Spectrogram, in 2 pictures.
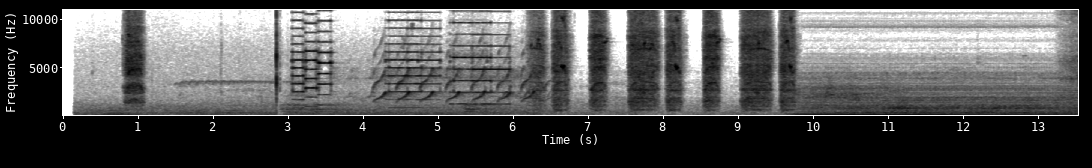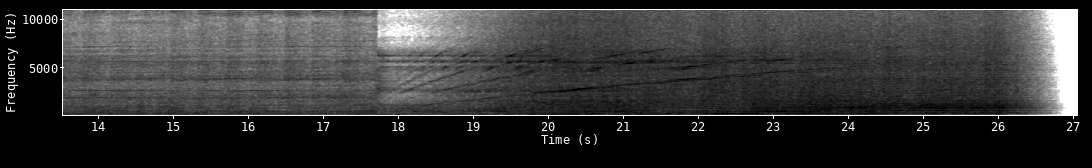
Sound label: automated sideways drone window cleaner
